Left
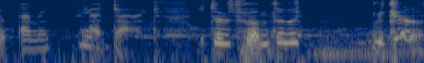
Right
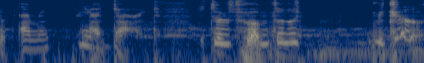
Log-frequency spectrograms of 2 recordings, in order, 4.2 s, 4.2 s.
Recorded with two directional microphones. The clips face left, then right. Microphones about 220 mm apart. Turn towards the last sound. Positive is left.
turn(degrees=20)  # may be behind; listen again after turning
